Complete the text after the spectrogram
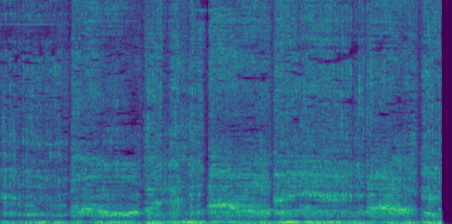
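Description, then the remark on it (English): A lion roars loudly and continuously for a few seconds, a deep, rumbling, sustained bellow with rough growling texture, unaccompanied by any talking. “It's like so I don't really worry about like like uh, the other day I had uh, this lion sound.”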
